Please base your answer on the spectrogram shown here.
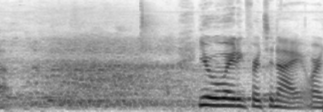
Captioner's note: collective laughing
